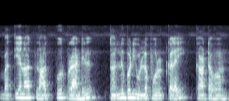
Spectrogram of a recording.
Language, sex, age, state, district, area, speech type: Tamil, male, 18-30, Tamil Nadu, Tiruppur, rural, read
